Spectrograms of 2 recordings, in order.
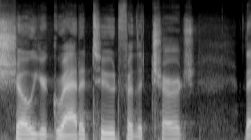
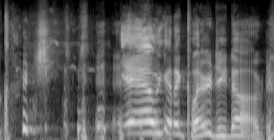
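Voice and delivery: high excited laughing repeat. Acted. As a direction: burst out gleefully.

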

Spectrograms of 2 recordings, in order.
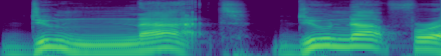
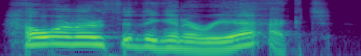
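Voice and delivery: exasperated question; 9 semitones higher, 6 dB louder than usual. Retold or imitated. Challenging parents in quoted speech.

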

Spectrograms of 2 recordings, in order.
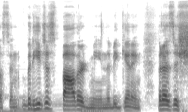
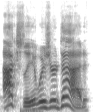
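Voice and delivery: higher, emphatic reveal; retold confession; 8 semitones higher than usual. Slater confessing old rivalry to the son, emphatic. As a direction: lift each revelation higher.

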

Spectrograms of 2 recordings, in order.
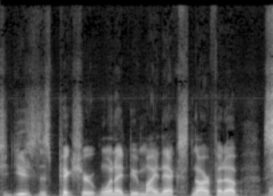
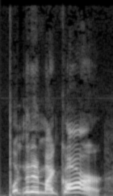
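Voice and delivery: exasperated outburst; 6 dB louder than usual. Real, not acted. Indignant exclamation.

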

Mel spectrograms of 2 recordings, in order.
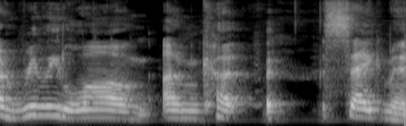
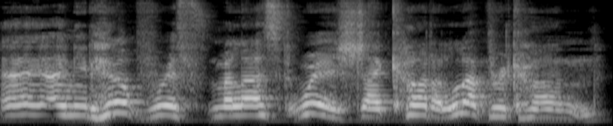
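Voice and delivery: hammy customer; 6 semitones higher, slower than usual. Pretend. Customer role.

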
